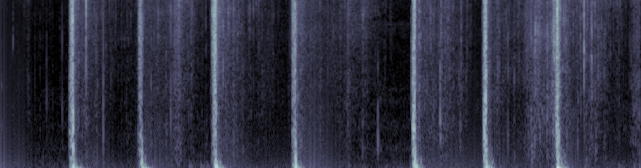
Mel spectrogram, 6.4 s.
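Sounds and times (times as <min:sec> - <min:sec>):
walking in shallow snow: 0:00.7 - 0:06.4.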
